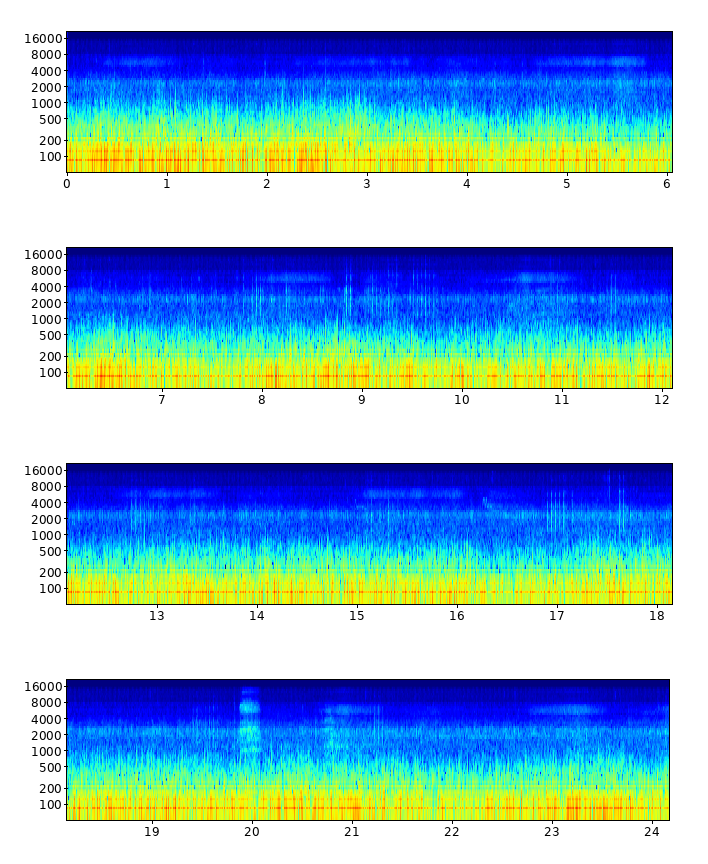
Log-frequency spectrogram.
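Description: Wind rumbles loudly and steadily past a bicycle riding outdoors.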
